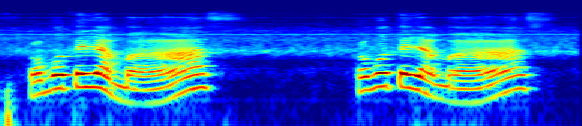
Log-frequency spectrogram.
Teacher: One is rising intonation, the other are going down.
